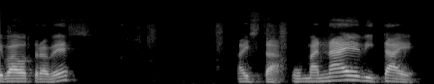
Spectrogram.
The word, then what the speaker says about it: Humanae Vitae: otra vez Ahí está humanae vitae se pronuncia humana evite y se traduce como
